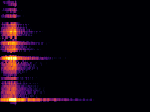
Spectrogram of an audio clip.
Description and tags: Sounding commands, select, actions, alarms, confirmations, etc. Perhaps it will be useful for you. Enjoy it! Please, share links to your work where
this sound was used.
